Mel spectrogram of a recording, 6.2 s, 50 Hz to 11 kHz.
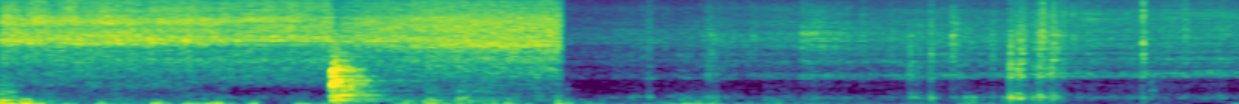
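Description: A burger patty hits a Coleman Road Trip 285 propane grill and sizzles loudly for nearly three seconds, then drops to a softer frying hiss broken by scraping and light tapping.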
